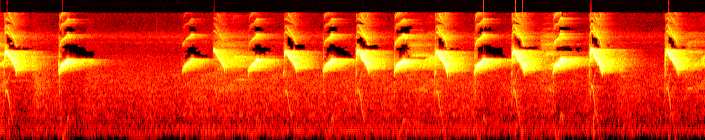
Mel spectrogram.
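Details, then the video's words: At night, an olive-backed sunbird, called wiceh, sings a 'gacor ngalas ngeplong' lure song to attract its own kind: two opening notes, a pause, then a fast regular string of high, thin, descending buzzy notes. "SUARA BURUNG WICEH (KOLIBRI KELAPA ) GACOR NGALAS NGEPLONG / PANCINGAN KOLAP"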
